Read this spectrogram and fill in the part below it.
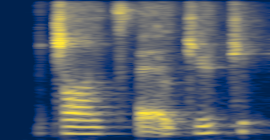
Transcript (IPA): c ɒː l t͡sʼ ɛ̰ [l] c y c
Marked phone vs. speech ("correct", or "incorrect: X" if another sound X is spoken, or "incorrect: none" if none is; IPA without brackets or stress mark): correct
